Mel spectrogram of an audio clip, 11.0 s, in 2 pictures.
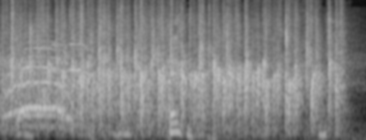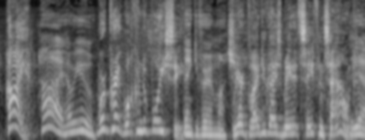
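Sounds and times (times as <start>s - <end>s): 
live audience applauding and clapping: 0.0s - 5.4s
speech: 2.6s - 3.2s, 5.8s - 10.9s.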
